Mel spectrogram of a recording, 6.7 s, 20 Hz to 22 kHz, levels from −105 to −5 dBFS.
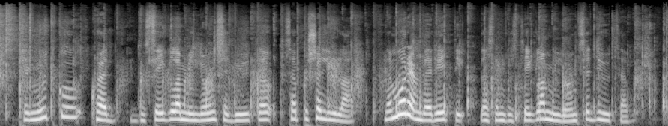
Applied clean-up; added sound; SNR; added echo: neural mask model RNNoise.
